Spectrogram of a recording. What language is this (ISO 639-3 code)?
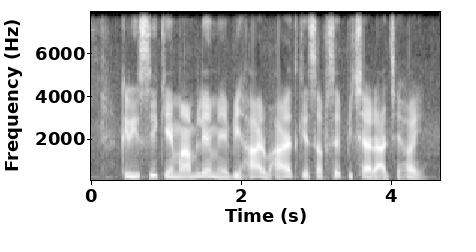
mag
